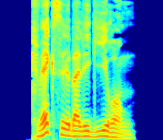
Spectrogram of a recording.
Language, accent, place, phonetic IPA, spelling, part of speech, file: German, Germany, Berlin, [ˈkvɛkzɪlbɐleˌɡiːʁʊŋ], Quecksilberlegierung, noun, De-Quecksilberlegierung.ogg
- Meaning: amalgam (mercury alloy)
